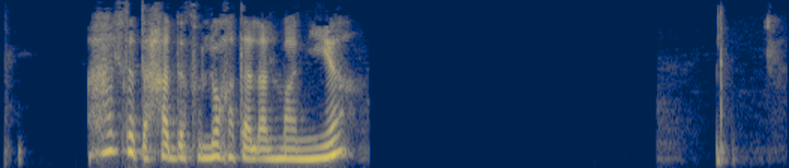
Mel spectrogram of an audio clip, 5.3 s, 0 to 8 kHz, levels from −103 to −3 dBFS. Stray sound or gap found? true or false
false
